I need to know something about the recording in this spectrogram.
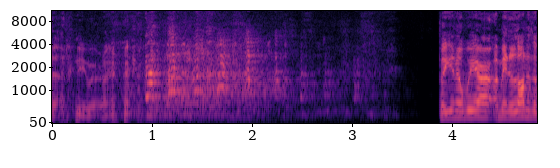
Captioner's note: audience laughing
